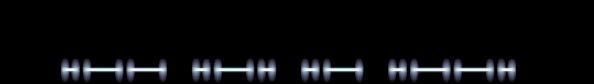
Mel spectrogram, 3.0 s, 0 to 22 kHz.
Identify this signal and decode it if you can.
Morse code, heard as a keyed tone, about 22 wpm, 700 Hz. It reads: WRAP
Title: Four Letter Words - 22wpm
